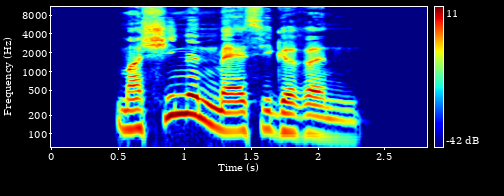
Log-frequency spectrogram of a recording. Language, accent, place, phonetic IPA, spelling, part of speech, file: German, Germany, Berlin, [maˈʃiːnənˌmɛːsɪɡəʁən], maschinenmäßigeren, adjective, De-maschinenmäßigeren.ogg
- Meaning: inflection of maschinenmäßig: 1. strong genitive masculine/neuter singular comparative degree 2. weak/mixed genitive/dative all-gender singular comparative degree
